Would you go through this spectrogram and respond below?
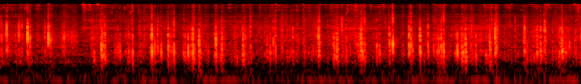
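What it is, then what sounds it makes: Leather handbag scratched and tapped. Long nails scratch and tap the soft leather of a red handbag near its side seam. The result is a steady, quiet stream of short, dry taps and crinkly scrapes, centered in the midrange with almost no low end and no ring after each touch.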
